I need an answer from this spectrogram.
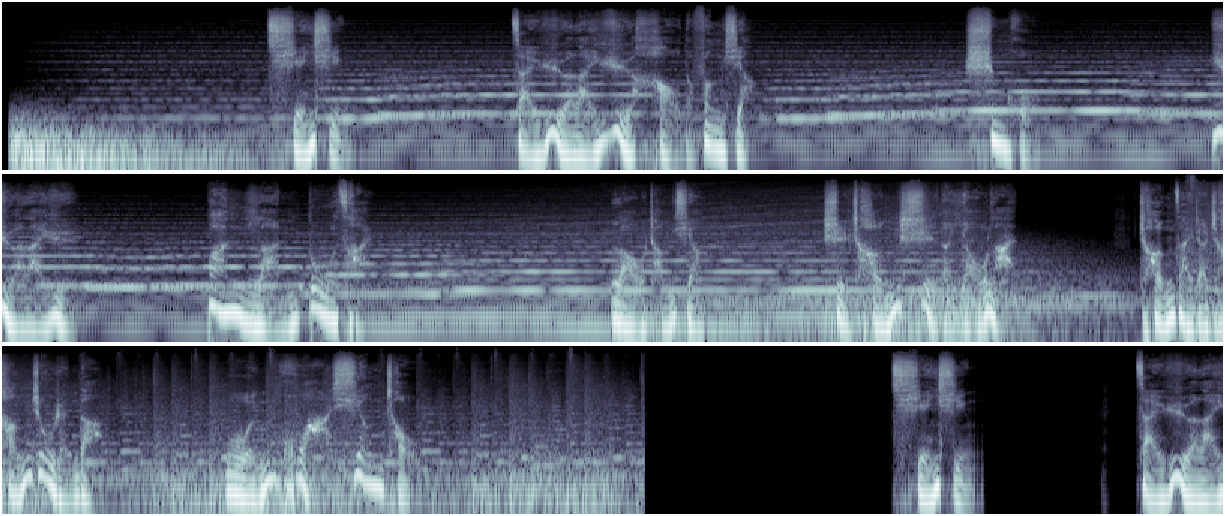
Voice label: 娓娓道来

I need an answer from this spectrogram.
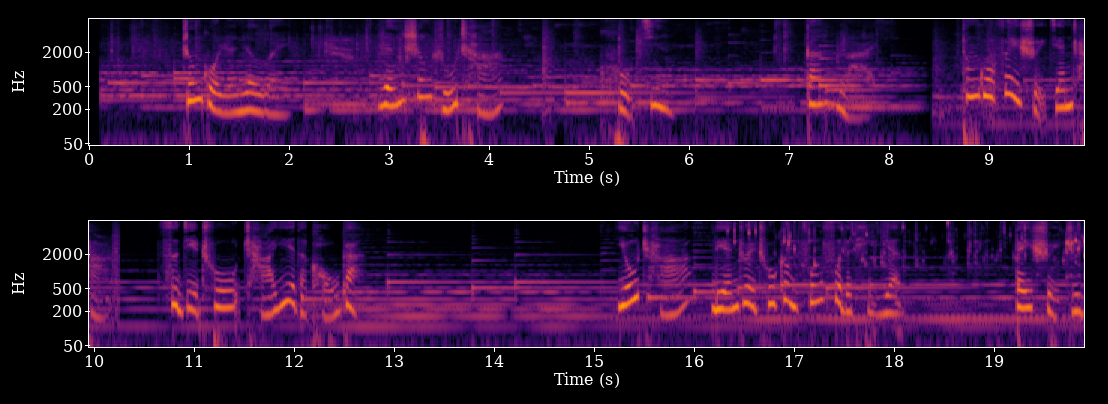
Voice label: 纪录片; 茶人; 茶人纪录片样音

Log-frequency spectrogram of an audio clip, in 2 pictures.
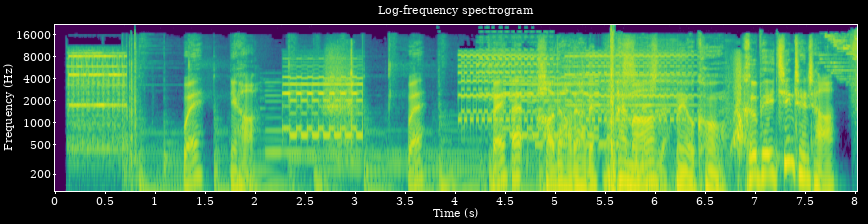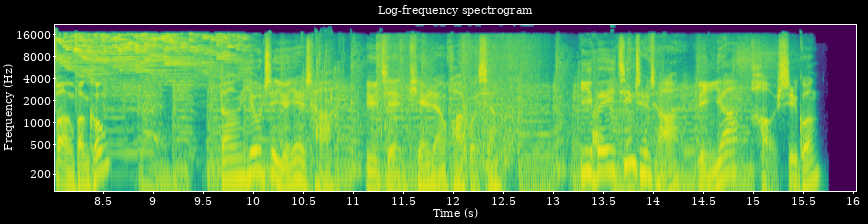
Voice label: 高端 男 活泼 年轻; 今晨茶

